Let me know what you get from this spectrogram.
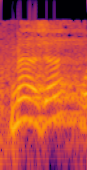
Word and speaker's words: ماجه: فماجة وسيدة ومندة كل هذه تنطق بالهاء الساكنة، وترسم وتنطق بالهاء الساكنة،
